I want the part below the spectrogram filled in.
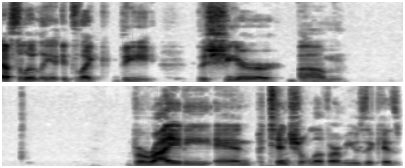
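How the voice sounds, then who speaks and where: A man hosting a podcast in casual interview chat, speaking haltingly and rambling as he searches for words. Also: on the low side. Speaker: podcast host.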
